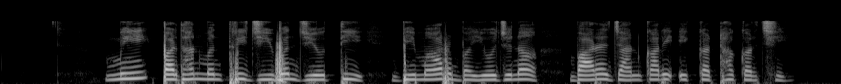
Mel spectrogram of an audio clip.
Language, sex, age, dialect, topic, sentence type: Magahi, female, 18-24, Northeastern/Surjapuri, banking, statement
